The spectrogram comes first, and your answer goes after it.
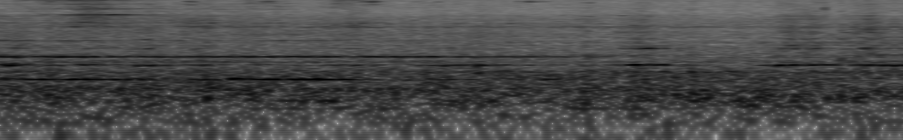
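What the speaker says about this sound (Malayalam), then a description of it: "നമ്മുടെ ട്രെയിൻ ഇതാ തൂകിപ്പാഞ്ഞ് മലമുകളിലേക്ക് കയറിക്കൊണ്ടിരിക്കുകയാണ്." Kalka-Shimla heritage train climbs a mountain line through tunnels and over old stone arch bridges, loud and close, with a continuous rolling rumble and sustained high metallic wheel squeals throughout.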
